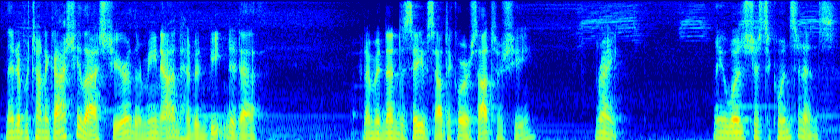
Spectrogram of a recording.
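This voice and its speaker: A man's voice: medium pitch, fairly quick, long pauses. A man hosting a gaming video, reading a visual novel aloud and adding casual commentary over game music. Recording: music behind the voice.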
